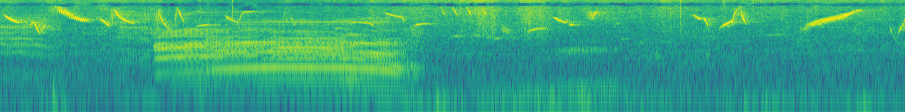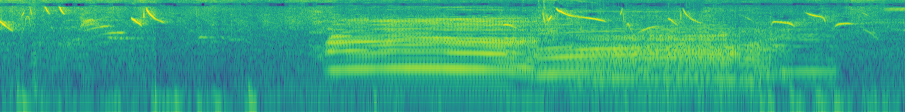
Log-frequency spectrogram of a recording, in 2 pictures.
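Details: Cow mooing: one loud harmonic moo of about a second, a quiet stretch with bird chirps, then two moos in quick succession, birds twittering behind them.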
